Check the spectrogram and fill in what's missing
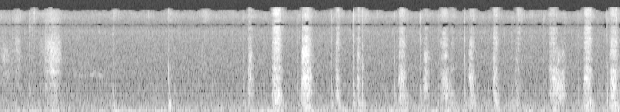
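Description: A steel fountain pen nib scratches across a spiral-bound paper notebook page as a hand writes text. Short, dry scratching strokes come in an irregular rhythm over a low background rumble, with brief bright streaks on each stroke.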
